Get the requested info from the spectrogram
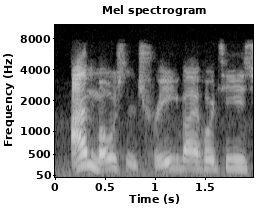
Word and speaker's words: Ortiz: 2B of Shane and Horitz. But if you were John Mara. – Ortiz. – Yeah, I butchered that.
